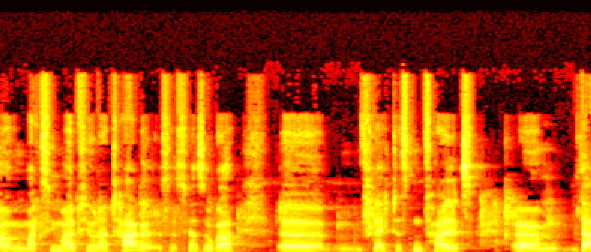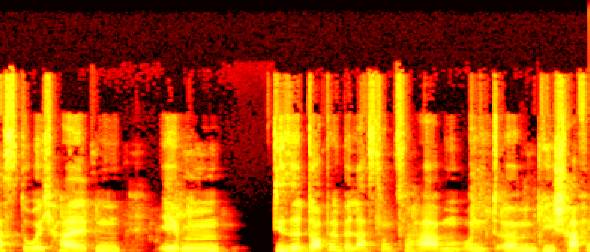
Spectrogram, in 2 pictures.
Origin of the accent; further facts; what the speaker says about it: Berlin, Germany; Zu mir, ich komme aus Berlin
